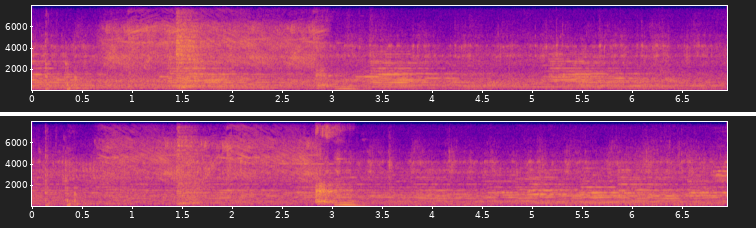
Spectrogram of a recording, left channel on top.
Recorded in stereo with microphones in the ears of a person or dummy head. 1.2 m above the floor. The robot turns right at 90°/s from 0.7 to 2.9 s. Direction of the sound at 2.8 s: 55° right (ahead or behind).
